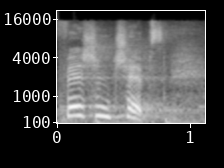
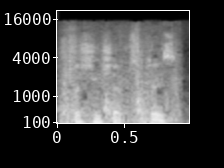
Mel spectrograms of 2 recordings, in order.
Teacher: the word and is in a weak form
